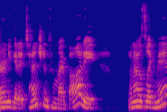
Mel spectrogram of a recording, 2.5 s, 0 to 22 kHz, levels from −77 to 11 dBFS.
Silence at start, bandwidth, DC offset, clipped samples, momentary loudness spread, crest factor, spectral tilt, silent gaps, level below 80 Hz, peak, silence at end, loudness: 0 s; 19.5 kHz; under 0.1%; under 0.1%; 6 LU; 16 dB; -4.5 dB/octave; none; -70 dBFS; -8 dBFS; 0 s; -25 LUFS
